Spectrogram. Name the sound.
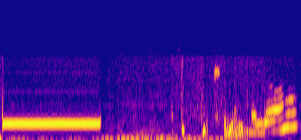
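telephone call connecting tone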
